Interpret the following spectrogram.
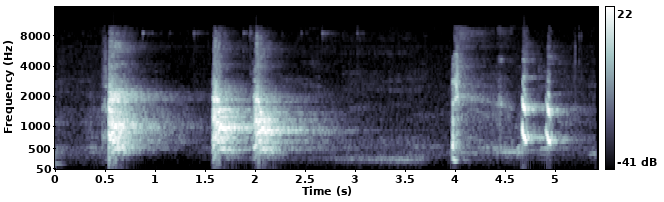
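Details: Rottweiler at home barking at the upper shelf of a dishwasher as it is unloaded; sharp single barks spaced about a second apart, then a cluster of shorter, higher yipping barks near the end.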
